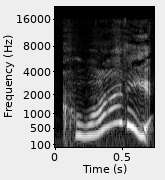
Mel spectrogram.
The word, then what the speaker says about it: Quade: And one thing I'll say right off the bat is my name looks like Quaid, but it's actually pronounced Quaddy. – Quaddy.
